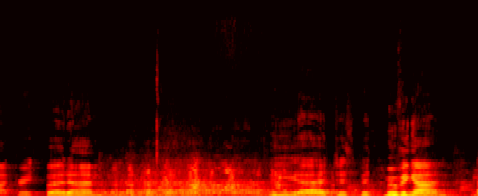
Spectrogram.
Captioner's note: audience laughing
